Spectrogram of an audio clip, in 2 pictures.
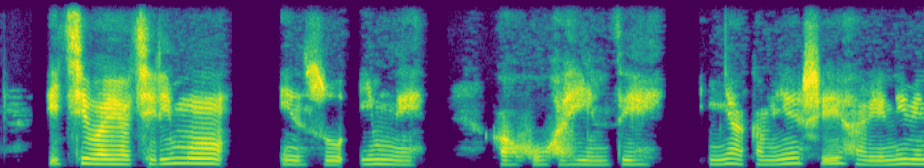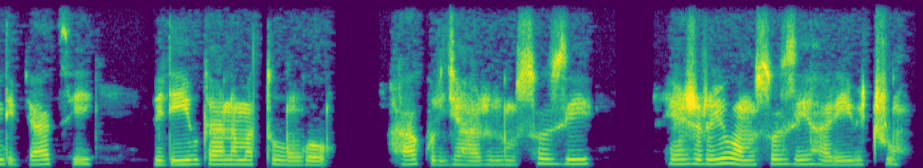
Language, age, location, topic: Kinyarwanda, 50+, Nyagatare, agriculture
